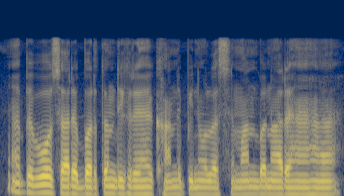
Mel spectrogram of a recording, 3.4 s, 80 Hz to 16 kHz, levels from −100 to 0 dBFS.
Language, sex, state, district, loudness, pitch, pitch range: Hindi, male, Jharkhand, Garhwa, -18 LUFS, 125 Hz, 120-130 Hz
